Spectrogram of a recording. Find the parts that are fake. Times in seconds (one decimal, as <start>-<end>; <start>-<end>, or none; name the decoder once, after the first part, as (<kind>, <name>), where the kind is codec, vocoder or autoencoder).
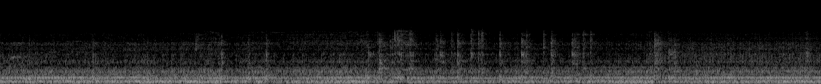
none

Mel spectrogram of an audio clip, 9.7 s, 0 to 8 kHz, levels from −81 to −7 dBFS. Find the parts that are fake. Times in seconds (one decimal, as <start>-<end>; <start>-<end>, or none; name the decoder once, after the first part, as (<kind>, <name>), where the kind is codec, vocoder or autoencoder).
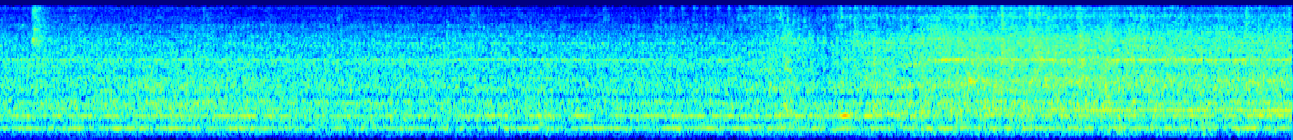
7.1-8.4 (vocoder, Vocos)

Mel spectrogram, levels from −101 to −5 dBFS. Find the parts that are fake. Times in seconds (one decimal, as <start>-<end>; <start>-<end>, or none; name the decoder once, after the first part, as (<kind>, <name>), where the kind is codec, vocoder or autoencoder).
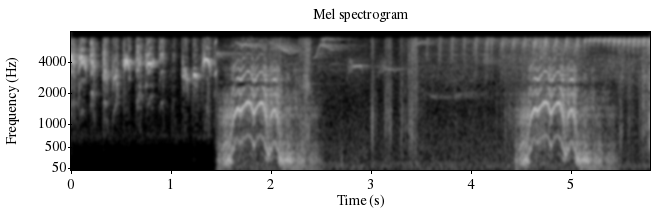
0.0-0.8 (vocoder, Vocos); 3.5-4.2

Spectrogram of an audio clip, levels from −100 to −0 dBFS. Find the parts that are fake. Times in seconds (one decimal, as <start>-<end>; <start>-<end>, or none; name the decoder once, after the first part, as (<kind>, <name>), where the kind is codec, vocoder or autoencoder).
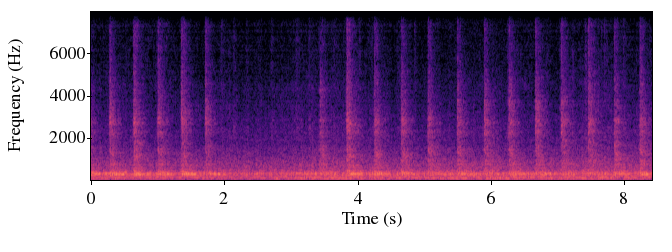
0.0-5.2 (vocoder, Vocos); 6.2-8.4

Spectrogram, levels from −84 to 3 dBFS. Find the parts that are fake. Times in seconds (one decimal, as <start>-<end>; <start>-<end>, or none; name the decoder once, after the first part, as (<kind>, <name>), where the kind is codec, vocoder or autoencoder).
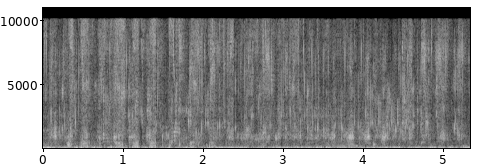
none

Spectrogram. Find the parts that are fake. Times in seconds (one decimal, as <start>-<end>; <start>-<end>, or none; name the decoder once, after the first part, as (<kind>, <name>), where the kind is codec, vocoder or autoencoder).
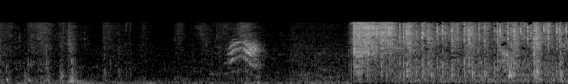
none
